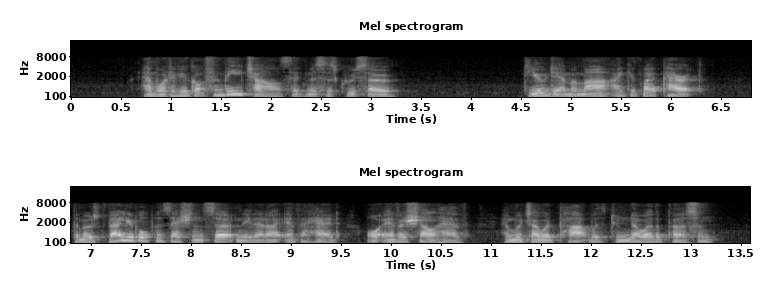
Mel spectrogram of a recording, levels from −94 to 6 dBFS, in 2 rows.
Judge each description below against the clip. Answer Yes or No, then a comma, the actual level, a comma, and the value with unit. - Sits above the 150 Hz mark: No, low, 120 Hz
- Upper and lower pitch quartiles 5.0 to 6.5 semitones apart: Yes, wide, 5.4 semitones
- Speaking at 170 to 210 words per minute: Yes, average, 185 wpm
